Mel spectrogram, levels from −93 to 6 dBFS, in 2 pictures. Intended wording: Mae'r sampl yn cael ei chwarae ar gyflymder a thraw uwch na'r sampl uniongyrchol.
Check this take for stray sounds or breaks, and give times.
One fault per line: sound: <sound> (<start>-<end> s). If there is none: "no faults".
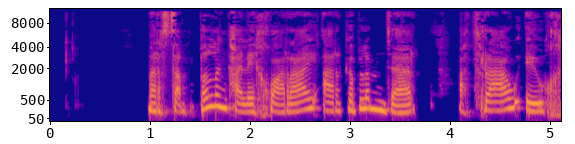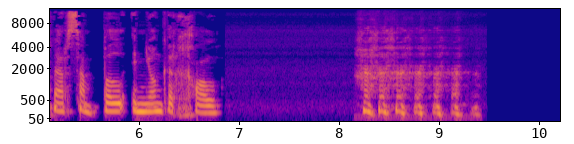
sound: laugh (8.1-9.4 s)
